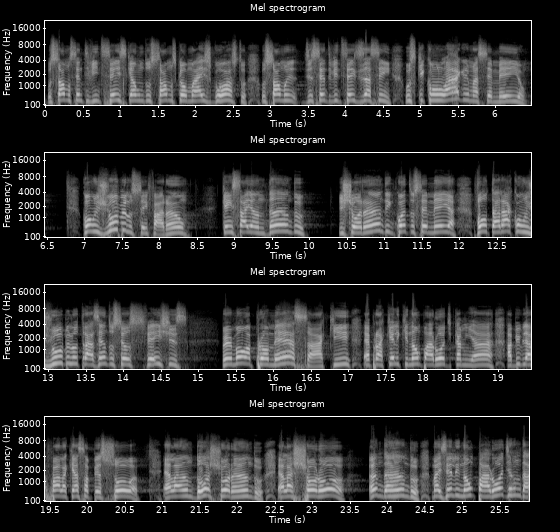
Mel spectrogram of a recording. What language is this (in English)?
Portuguese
